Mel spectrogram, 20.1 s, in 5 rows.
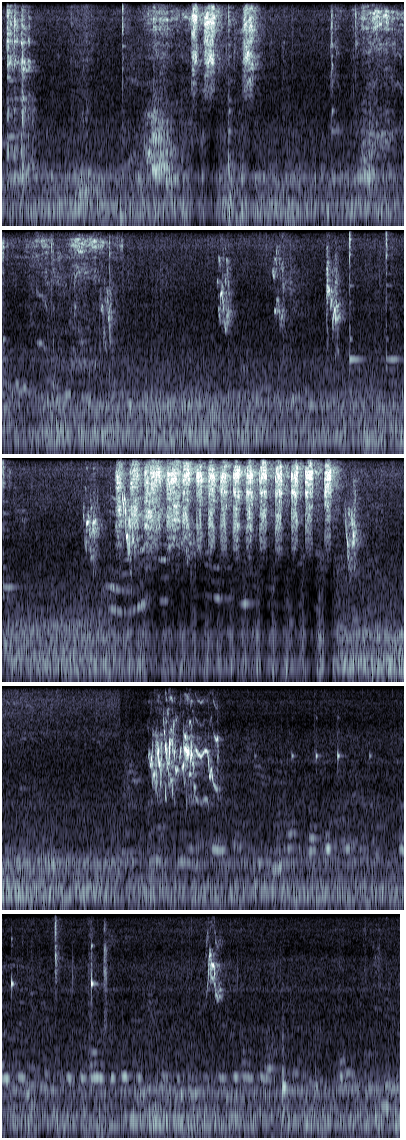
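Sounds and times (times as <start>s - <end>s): birds chirping: 1.6s - 2.9s, 3.7s - 18.7s.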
